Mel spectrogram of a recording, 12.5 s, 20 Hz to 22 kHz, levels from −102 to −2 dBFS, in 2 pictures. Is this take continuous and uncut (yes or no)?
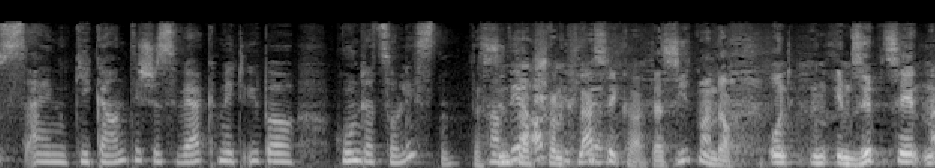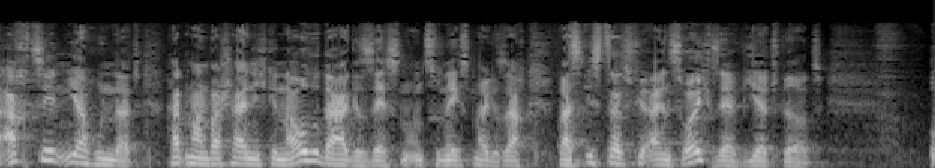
no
